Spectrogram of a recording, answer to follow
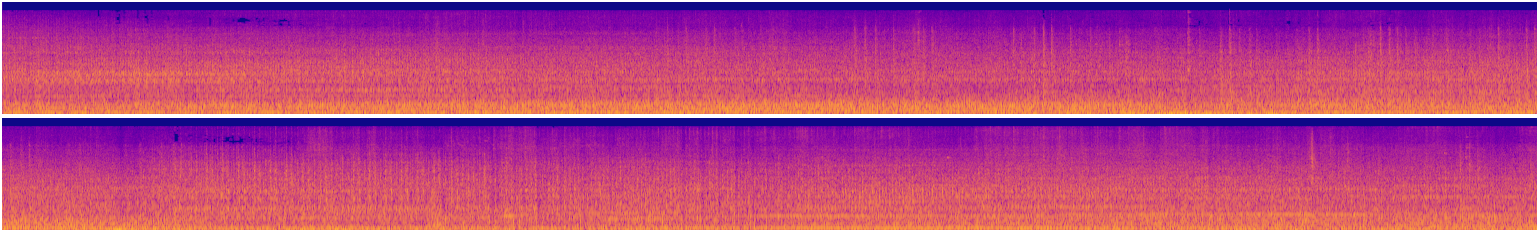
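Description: Tractor engines running steadily under load: a small vintage tractor, chained in front, helps a larger tractor pull a potato harvester through the soil. The engine note changes about halfway through, and a faint, slowly rising whine follows.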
